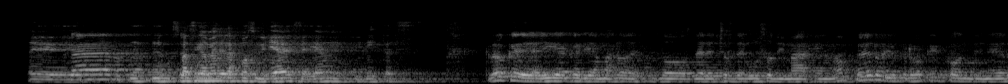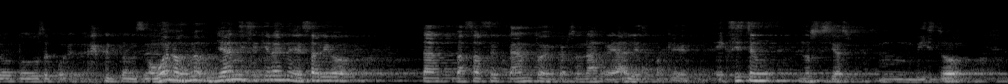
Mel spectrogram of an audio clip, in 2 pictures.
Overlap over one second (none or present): present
